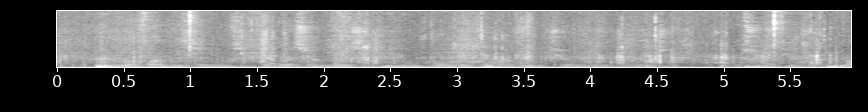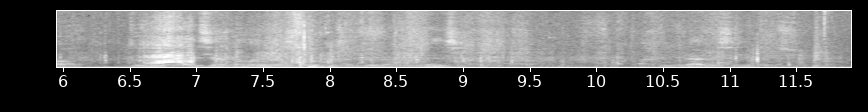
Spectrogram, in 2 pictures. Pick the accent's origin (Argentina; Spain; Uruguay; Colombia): Uruguay; soy de Uruguay también.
